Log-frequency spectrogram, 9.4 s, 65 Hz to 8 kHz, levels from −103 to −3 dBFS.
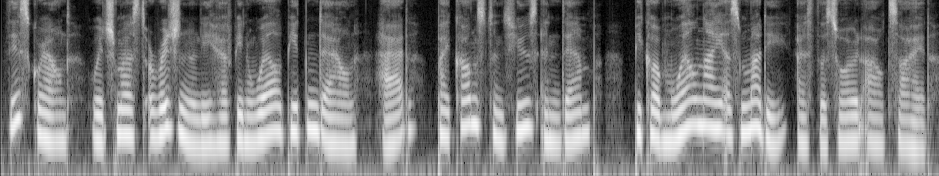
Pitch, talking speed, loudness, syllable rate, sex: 195 Hz, 160 wpm, -18 LUFS, 4.5 syllables/s, female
